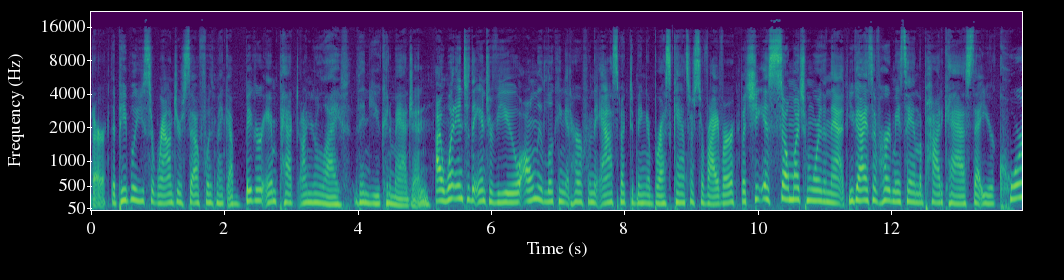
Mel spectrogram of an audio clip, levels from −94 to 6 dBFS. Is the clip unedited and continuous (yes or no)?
no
